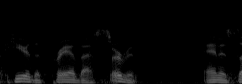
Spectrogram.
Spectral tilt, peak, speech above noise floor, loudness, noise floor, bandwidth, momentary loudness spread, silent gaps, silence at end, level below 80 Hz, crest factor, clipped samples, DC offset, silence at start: -5.5 dB/octave; -32 dBFS; 27 dB; -49 LUFS; -75 dBFS; 5.4 kHz; 7 LU; none; 0 s; -70 dBFS; 18 dB; under 0.1%; under 0.1%; 0 s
